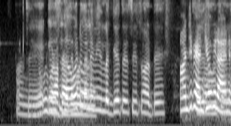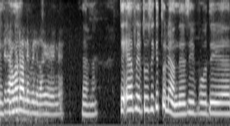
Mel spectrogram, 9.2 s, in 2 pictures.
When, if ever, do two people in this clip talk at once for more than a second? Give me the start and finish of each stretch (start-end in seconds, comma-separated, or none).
0.5-1.9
